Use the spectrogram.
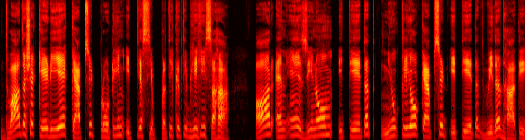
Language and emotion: Sanskrit, neutral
